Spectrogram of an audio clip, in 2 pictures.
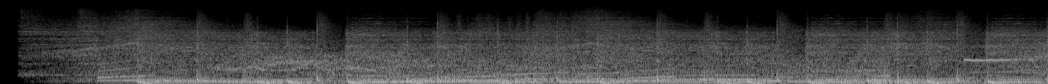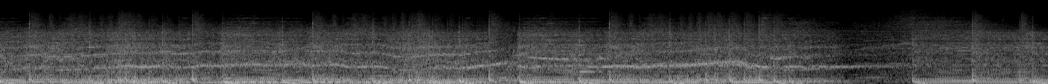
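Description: A drift car's engine revs up and down while its tyres squeal in a long wavering screech, laid under a driving music track. It opens with a short fade-in and dips briefly just before the end.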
